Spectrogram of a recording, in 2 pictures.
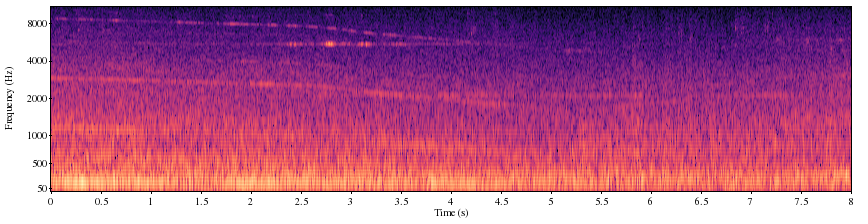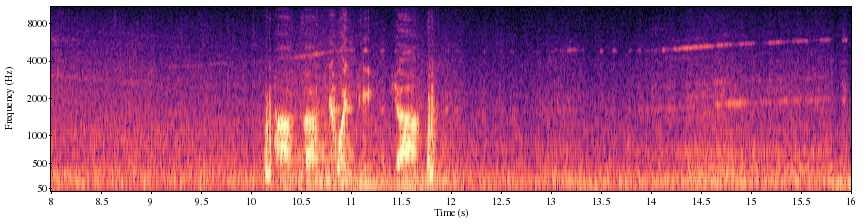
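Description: A race car engine drones steadily at low speed.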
